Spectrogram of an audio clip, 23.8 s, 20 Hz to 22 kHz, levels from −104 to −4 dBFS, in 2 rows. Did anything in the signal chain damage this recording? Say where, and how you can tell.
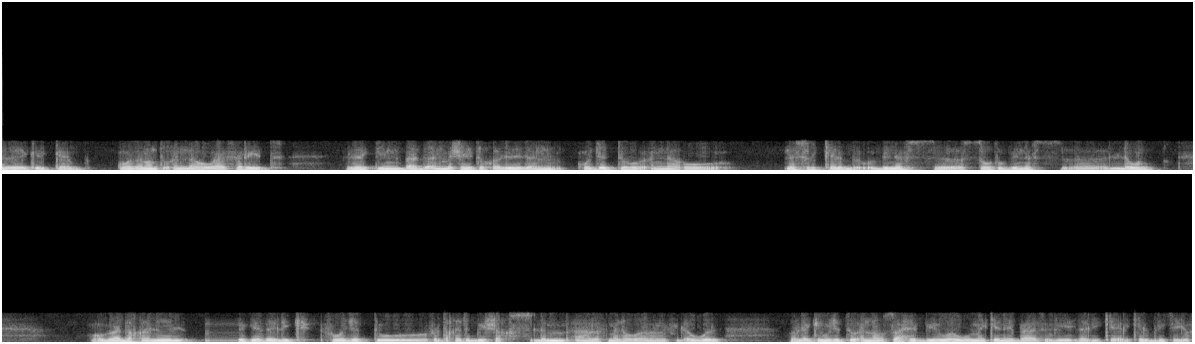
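Yes. The codec stage damaged the whole clip. This speech went through the GSM full-rate codec at 13 kbps, and the damage is plainly audible. The codec models the vocal tract and drives that model with a regularly spaced pulse train, keeping only one excitation sample in three. That pulse excitation gives the voice its buzzy, gravelly grain. Because the codec passes nothing above 4 kHz, the sibilants and upper detail sound dull.

The network stage lost GSM frames, and you can hear a rough, metallic ring wherever the decoder filled a gap by repeating the last good frame. This happens for about 60 ms at 3.68 to 3.75 s, just before "بعد أن مشيت قليلا", and again for about 60 ms at 6.76 to 6.83 s. It lasts about 40 ms at 10.68 to 10.73 s. The longest gap runs about 0.32 s, from 13.96 to 14.29 s, right after "و بعد قليل". The last loss, about 60 ms at 22.58 to 22.65 s, follows "هو من كان يبعث".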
